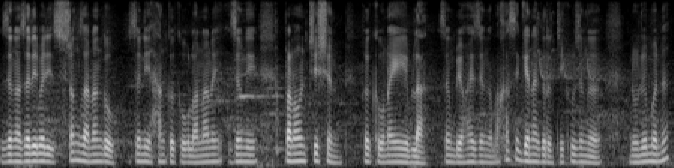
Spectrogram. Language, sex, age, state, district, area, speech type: Bodo, male, 30-45, Assam, Udalguri, urban, spontaneous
